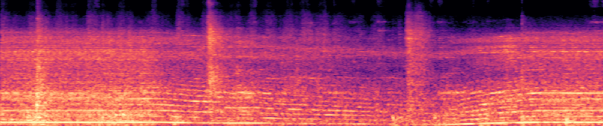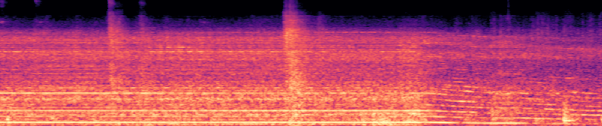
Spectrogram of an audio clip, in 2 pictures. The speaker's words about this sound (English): Oh, the drilling is lovely.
